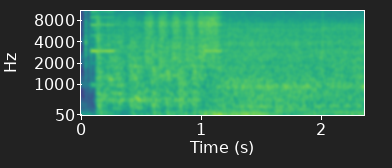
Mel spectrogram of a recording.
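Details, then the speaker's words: 2006 Chrysler 300 3.5 V6 with about 120,000 miles, previously a no-crank no-start, cranked by bypassing the ignition switch with a jumper wire: fires almost instantly and settles into a steady, even run. "fires right up all right we got a uh 2006 Chrysler here right 3.5"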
